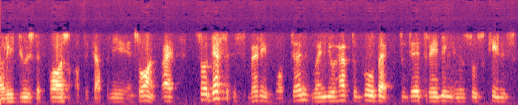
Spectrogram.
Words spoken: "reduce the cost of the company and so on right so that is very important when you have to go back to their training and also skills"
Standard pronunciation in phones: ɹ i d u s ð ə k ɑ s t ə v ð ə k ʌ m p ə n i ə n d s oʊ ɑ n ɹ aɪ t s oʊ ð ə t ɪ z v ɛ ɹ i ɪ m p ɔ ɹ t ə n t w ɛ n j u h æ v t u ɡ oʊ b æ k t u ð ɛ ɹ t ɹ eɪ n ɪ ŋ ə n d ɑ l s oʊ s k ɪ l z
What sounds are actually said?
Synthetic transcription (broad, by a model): ɹ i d u s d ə k ɑ s ə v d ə k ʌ m p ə n i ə n s oʊ ɑ n ɹ aɪ t s oʊ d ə t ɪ s v ɛ ɹ i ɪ m p ɔ t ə n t w ɛ n j u h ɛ f t u ɡ oʊ b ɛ k t u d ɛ t ɹ eɪ n ɪ ŋ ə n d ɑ s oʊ s k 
